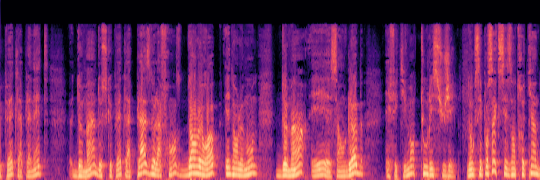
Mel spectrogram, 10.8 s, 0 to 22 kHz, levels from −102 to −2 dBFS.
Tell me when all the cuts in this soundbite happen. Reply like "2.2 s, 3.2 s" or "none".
9.4 s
